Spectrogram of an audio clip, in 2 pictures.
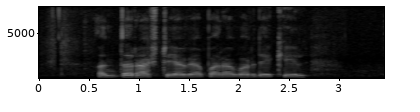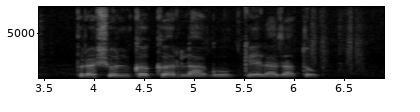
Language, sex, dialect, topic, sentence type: Marathi, male, Standard Marathi, banking, statement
